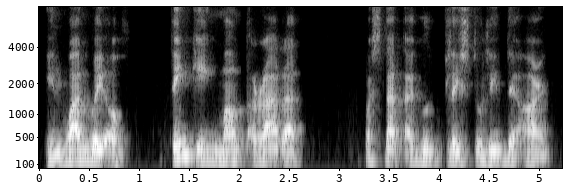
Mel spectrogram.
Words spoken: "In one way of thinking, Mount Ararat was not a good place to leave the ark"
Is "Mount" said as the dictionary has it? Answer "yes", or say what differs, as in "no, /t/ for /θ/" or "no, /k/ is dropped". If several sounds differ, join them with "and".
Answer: yes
